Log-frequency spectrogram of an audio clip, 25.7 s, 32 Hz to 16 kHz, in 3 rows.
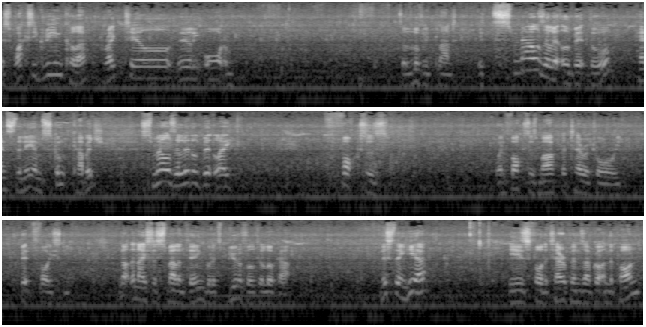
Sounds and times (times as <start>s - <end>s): Speech: 0.0s - 3.1s, 5.3s - 11.7s, 13.0s - 13.8s, 15.2s - 18.1s, 18.7s - 21.0s, 22.2s - 22.8s, 23.9s - 25.6s.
